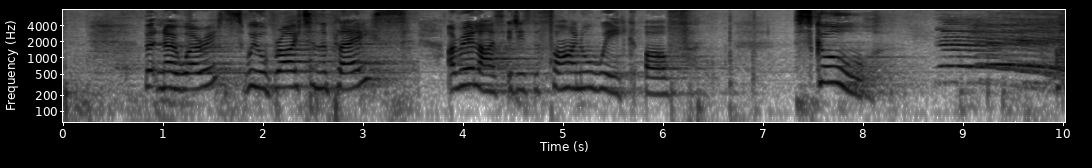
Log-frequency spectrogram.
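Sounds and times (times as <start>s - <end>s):
speech: 0.9s - 3.3s, 3.9s - 6.4s, 7.4s - 8.2s
small crowd cheering: 8.8s - 10.0s.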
